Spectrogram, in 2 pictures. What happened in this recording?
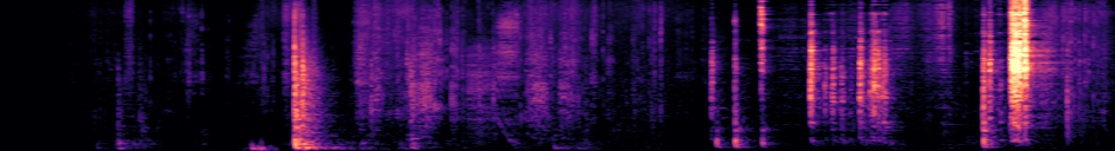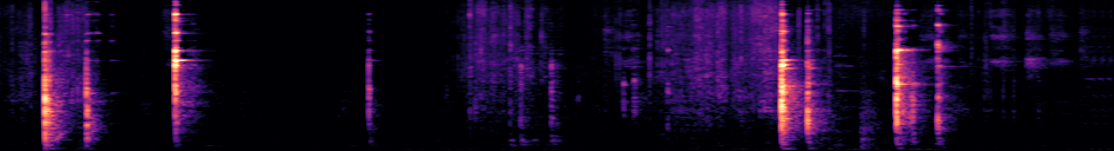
I opened the drawer and took out several plates and glasses. I placed them on the table, producing clattering sounds from the dishes. After finishing, I closed the drawer.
